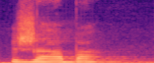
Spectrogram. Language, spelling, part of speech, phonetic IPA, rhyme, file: Belarusian, жаба, noun, [ˈʐaba], -aba, Be-жаба.ogg
- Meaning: frog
